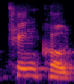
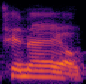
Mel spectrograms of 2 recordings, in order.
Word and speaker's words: Tineo: The board had called my client Tinko Diaz, but for the record, his name is spelled Tineo, Tineo Diaz.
